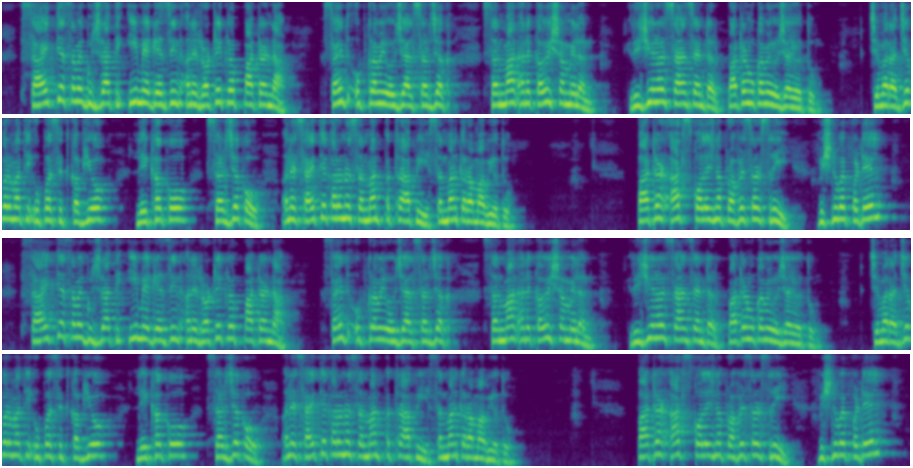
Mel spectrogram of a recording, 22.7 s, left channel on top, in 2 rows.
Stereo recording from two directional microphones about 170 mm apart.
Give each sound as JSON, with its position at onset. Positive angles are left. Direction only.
{"t": 0.2, "sound": "a woman's voice", "side_deg": 20}
{"t": 19.3, "sound": "a woman's voice", "side_deg": 20}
